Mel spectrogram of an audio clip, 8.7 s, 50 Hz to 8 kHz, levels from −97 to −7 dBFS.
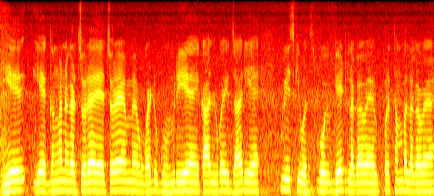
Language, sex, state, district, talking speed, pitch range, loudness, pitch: Hindi, male, Rajasthan, Bikaner, 200 wpm, 130-140 Hz, -15 LUFS, 135 Hz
